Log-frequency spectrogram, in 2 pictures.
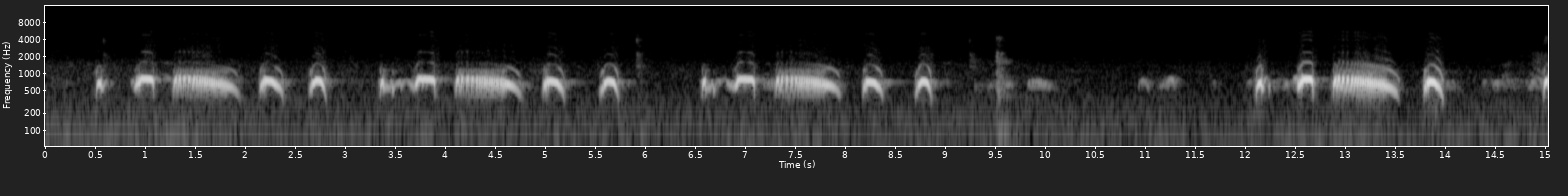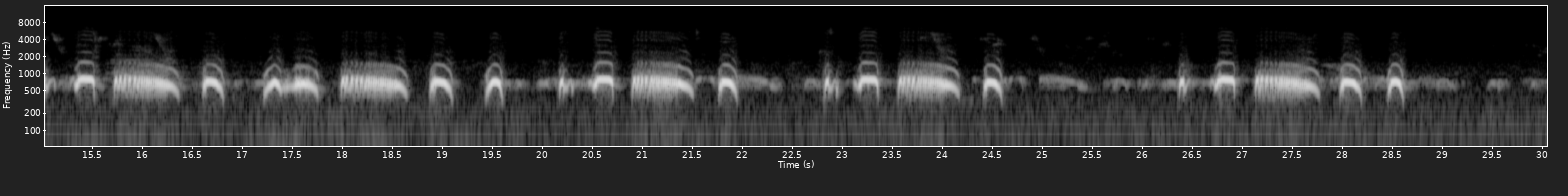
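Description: Spotted dove cooing: repeated phrases of several short rounded coos, the first coo of each phrase longer and louder. The dove pauses about a third of the way in, then calls again with the phrases coming closer together.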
